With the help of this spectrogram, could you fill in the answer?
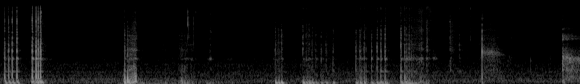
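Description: Fingernails scratch and rub along the ridges of a purple, hollow, ribbed plastic pop tube held close up. The result is a series of short, uneven scratchy bursts, each with a low, hollow body and a bright rasp. Every burst dies away almost at once into quiet between strokes.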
